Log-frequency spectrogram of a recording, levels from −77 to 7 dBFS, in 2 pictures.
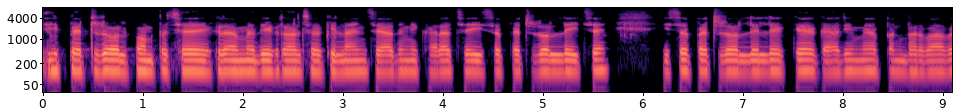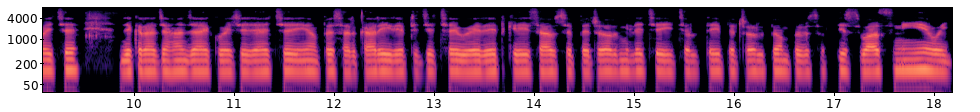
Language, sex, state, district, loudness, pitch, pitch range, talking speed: Maithili, male, Bihar, Begusarai, -18 LUFS, 125 Hz, 125-130 Hz, 200 wpm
